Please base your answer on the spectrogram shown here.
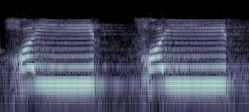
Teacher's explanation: تو را ساکن سے پہلے یا ساکنہ، را کو باریک پڑھیں گے.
